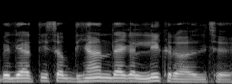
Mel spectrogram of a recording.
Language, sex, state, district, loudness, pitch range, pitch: Maithili, male, Bihar, Supaul, -19 LUFS, 135-155 Hz, 145 Hz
